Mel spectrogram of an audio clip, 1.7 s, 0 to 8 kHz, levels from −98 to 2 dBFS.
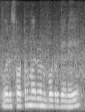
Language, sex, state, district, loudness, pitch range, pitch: Tamil, male, Tamil Nadu, Nilgiris, -11 LUFS, 160-180 Hz, 165 Hz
